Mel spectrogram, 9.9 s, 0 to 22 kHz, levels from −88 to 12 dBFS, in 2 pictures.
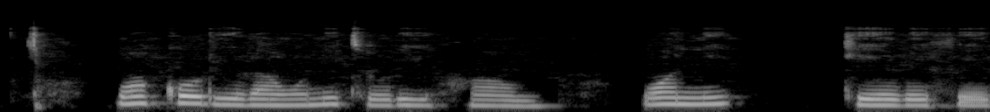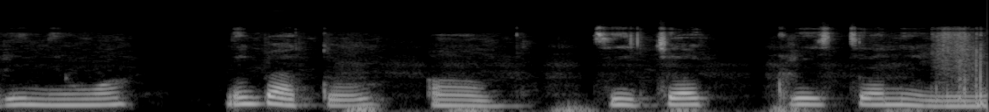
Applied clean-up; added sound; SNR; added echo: none; Breathing; 16 dB; none.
